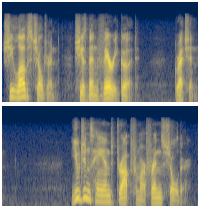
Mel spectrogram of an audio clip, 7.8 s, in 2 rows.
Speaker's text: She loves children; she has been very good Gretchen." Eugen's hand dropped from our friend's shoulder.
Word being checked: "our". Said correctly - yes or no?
yes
